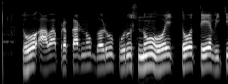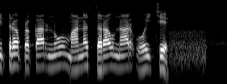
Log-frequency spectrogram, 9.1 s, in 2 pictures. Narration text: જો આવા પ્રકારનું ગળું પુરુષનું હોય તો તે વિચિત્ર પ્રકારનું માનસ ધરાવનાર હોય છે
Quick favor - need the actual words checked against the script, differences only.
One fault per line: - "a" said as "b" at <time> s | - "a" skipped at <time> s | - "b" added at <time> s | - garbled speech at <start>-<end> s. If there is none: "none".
none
